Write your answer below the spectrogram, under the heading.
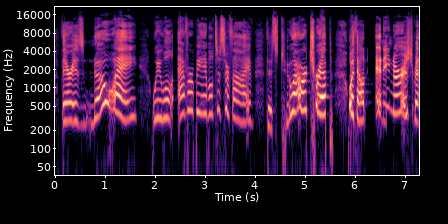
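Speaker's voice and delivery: acted very high, loud, dramatic, panicked kid freakout. Retelling a son's complaint about the car trip: imitating a child freaking out. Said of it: "he is freaking out".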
